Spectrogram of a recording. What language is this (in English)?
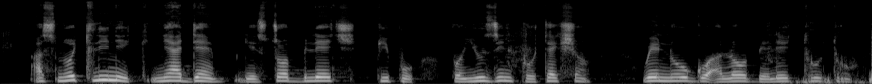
Nigerian Pidgin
